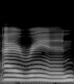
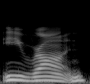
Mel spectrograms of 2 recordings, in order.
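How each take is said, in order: First: It sounds like the English phrase 'I ran'. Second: It does not sound like 'I ran'. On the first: The speaker calls it wrong. "it's not Iran because you're not running anywhere" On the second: The speaker calls it right. "It's Iran. That is the name of the country"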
